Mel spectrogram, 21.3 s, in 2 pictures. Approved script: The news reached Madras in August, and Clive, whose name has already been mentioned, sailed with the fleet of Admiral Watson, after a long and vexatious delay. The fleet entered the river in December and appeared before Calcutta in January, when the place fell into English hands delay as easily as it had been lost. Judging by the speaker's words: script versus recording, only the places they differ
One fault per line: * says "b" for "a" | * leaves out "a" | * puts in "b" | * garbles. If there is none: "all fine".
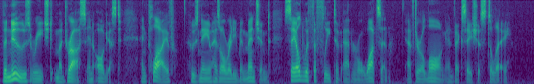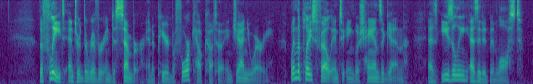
* says "again" for "delay"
